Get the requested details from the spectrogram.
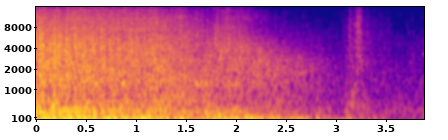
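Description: An explosion booms and slowly fades.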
